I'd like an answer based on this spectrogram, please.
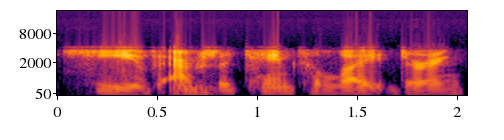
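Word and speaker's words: Kyiv: here today um so traditionally speaking we as historians have talked about kiev k iev right the ukrainians have tried to encourage the pronunciation of keev Ky i v um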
